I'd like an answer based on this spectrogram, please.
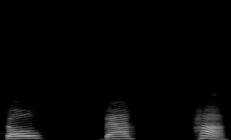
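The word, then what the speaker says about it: SOBHA: The third one, the Enochian word, now write this down, S-O-B-H-A, is pronounced in a 3 syllables as so ba ha. So baha.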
